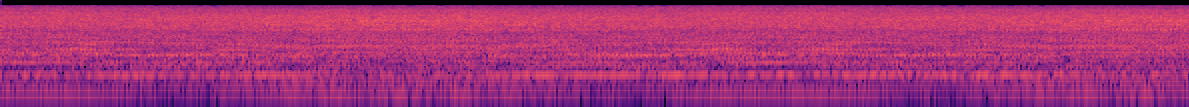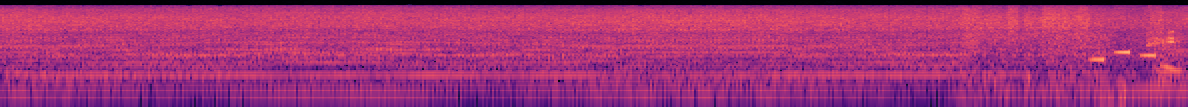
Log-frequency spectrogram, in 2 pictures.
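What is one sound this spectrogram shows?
A racing car engine hums steadily at a limited speed.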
